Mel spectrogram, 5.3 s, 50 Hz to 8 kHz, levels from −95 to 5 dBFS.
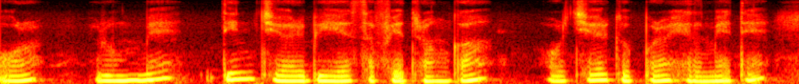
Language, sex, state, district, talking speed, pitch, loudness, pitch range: Hindi, female, Arunachal Pradesh, Papum Pare, 180 wpm, 185 Hz, -12 LUFS, 175-210 Hz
